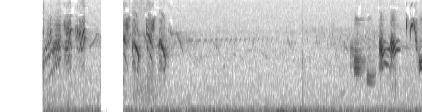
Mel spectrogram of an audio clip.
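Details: A Bobolink sings outdoors at the Valley of Eden bird sanctuary, south of Stockton, Illinois: bubbly, tumbling bursts of high, metallic, jangling notes in three short outpourings over a few seconds, with faint outdoor background noise.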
